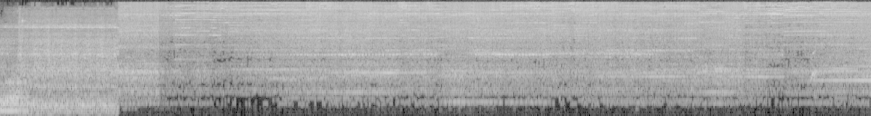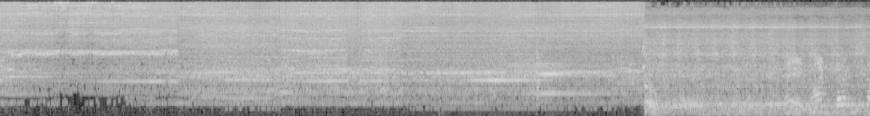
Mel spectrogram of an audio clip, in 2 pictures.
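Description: Bandsaw cutting through white oak for a bowl blank, a loud continuous high-pitched cutting whine held for nearly twenty seconds, the pitch shifting slightly as the cut progresses, with the machine's broadband running noise before and after.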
